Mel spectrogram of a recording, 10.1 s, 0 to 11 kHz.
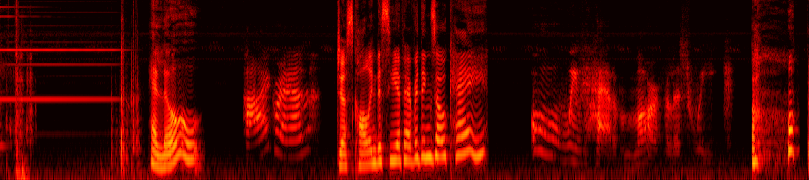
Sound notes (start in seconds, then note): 0.0 rings; 9.4 chuckles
